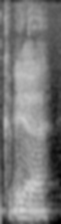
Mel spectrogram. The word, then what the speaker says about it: Kuminga: That's how you say his name, Kuminga.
